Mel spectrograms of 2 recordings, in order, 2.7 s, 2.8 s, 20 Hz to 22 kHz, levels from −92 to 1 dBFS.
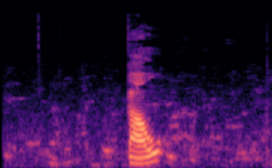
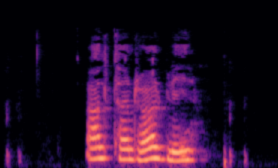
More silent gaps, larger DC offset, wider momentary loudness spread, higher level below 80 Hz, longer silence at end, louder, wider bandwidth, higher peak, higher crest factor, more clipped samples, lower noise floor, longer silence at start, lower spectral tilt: neither; neither; first, 27 LU vs 14 LU; about the same, -64 dBFS vs -60 dBFS; first, 0.95 s vs 0.5 s; about the same, -17 LUFS vs -18 LUFS; first, 12.5 kHz vs 10 kHz; about the same, -2 dBFS vs -4 dBFS; first, 22 dB vs 16 dB; neither; second, -48 dBFS vs -57 dBFS; first, 1.05 s vs 0.85 s; about the same, -6.5 dB/octave vs -7 dB/octave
